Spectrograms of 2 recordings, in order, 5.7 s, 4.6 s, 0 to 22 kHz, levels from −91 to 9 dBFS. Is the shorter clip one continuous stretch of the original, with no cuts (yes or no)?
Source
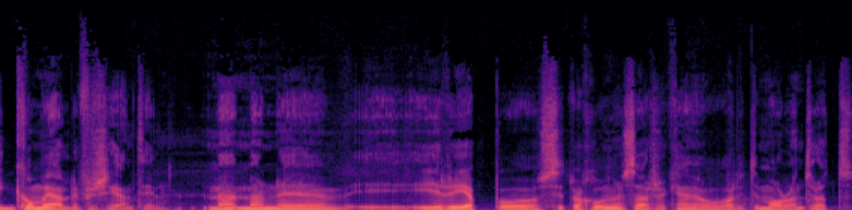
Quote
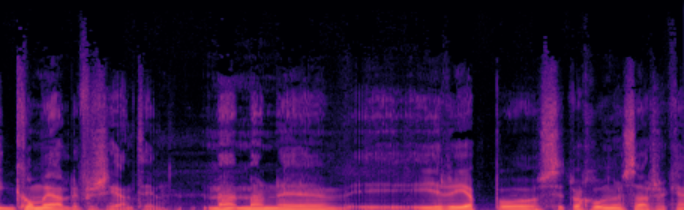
yes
